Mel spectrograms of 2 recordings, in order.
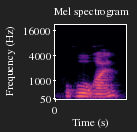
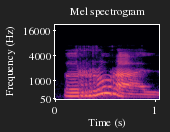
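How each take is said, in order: First: It is said with an Israeli accent. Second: It is said with a Spanish accent.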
